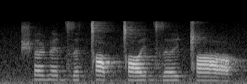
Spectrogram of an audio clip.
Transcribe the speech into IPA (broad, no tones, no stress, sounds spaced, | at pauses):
t͡ʃʰ ɜ ɳ ɛ d͡z ə ǀ ɑ b ǀ ɒ ɪ̯ d͡z ə ɪ̯ ǁ ɑ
